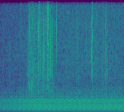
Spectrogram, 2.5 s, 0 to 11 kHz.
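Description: KitchenAid KF8 super-automatic espresso machine brewing, its pump running with a steady electric hum that swells up in the first half-second, as espresso streams from the spout into two glasses.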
